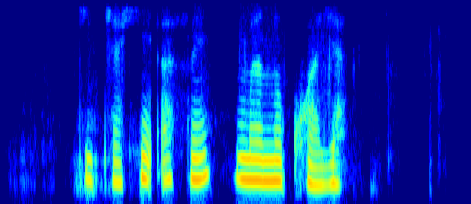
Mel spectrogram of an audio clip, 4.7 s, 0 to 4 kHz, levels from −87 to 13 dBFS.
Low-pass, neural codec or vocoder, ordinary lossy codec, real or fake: 3.6 kHz; none; Opus, 32 kbps; real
